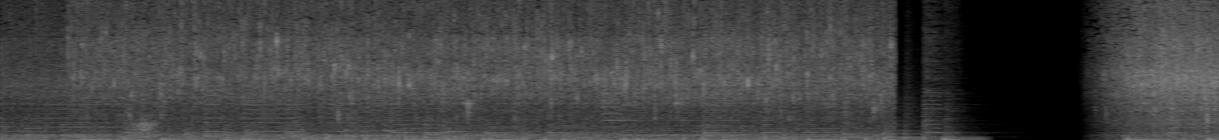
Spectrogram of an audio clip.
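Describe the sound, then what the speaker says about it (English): Flour-coated popcorn fish pieces frying in oil, giving a loud, steady hiss and crackle for about nine seconds before it cuts to a brief silence and then resumes. "and then you fry."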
